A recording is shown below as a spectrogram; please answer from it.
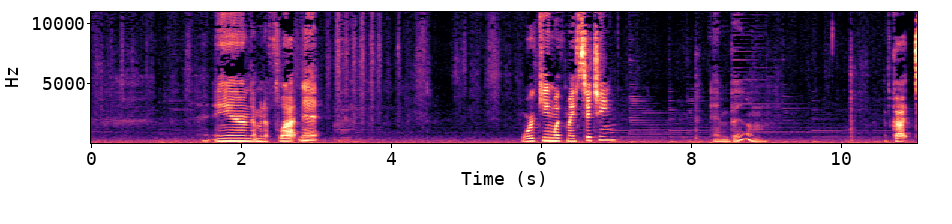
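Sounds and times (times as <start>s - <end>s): scratchy rubbing of yarn: 0.0s - 6.6s
soft background music: 0.0s - 11.0s.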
